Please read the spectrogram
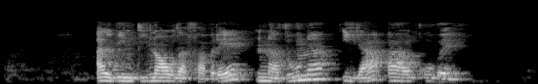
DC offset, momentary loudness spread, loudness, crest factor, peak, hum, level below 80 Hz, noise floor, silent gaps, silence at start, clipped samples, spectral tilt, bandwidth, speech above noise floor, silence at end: under 0.1%; 6 LU; -16 LUFS; 16 dB; -2 dBFS; none; -58 dBFS; -57 dBFS; none; 0.95 s; under 0.1%; -6.5 dB/octave; 7.8 kHz; 41 dB; 0.7 s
